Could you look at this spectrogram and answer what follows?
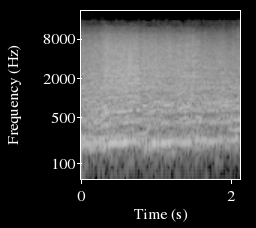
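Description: USAC midget race cars roar around the dirt oval at Merced Speedway, a steady loud engine drone with a sustained pitched whine as cars run toward the front straightaway.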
